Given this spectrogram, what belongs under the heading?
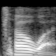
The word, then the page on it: towa: owstwecian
